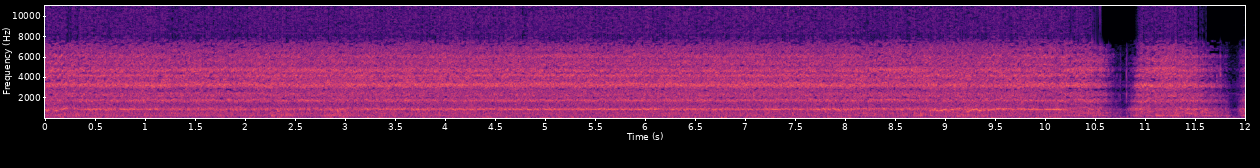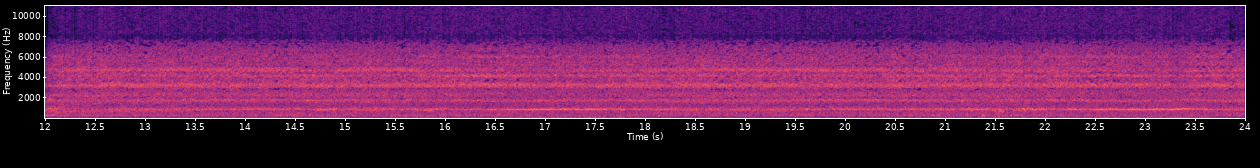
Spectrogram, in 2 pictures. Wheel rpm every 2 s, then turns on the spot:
230, 230, 230, 230, 220, 90, 170, 230, 220, 220, 230, 230.
10-12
